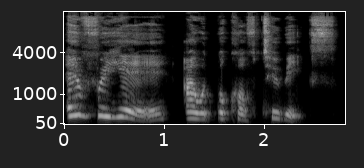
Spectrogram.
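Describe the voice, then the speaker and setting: A woman's voice: medium pitch, big pitch swings, measured pace, dark tone, breathy edge. A woman in her thirties from London with a London accent, chatting casually to camera in a Q&A vlog and laughing often. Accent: London English. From London, England. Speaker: vlogger.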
